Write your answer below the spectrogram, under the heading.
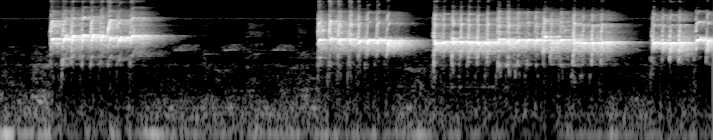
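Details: Bornean green leafbird, Kalimantan (Berau), singing besetan style as a lure for newly caught birds: long, buzzy, sharply pulsed runs of high notes lasting up to two seconds, with short breaks between.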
